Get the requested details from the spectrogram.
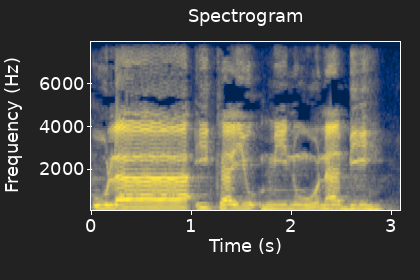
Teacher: Harusnya kan ulaika yu'minuna bih. Bih, kasrohnya jelas i, bukan dimiringkan jadi e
